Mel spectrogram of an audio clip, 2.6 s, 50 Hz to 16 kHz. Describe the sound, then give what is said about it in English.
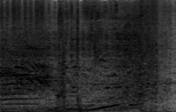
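Screeching tires and engine roar as a dark grey 2002 car drifts past in an arc through a garage with traffic cones and concrete pillars; a long squeal rises in pitch over steady engine noise, then drops away at the end. “Sean watches as DK effortlessly drifts past him in a perfect arc.”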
